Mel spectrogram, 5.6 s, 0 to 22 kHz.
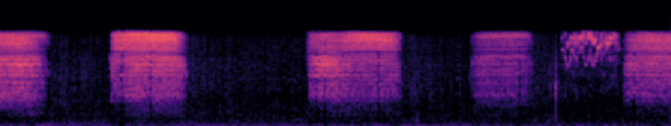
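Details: Nighttime feeding at a barn owl nest, 10 September 2019, 22:45. Five or six short, hoarse hisses come in uneven succession, the last ones broken and stuttering.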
